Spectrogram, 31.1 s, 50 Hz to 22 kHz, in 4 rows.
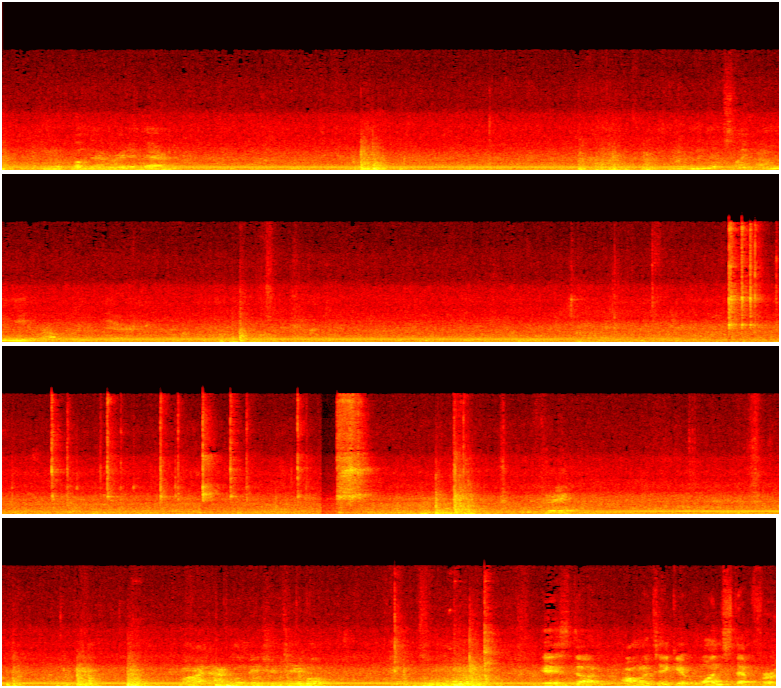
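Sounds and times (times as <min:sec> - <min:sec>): steady hum: 0:00.0 - 0:31.0
ratcheting tubing cutter clicking: 0:15.0 - 0:19.2.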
